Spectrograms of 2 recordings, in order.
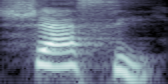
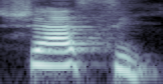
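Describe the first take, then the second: No difference in how they are said.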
